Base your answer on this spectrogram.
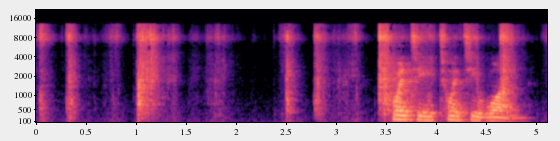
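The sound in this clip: Tarot cards are shuffled and drawn for a reading, giving several sharp, dry snapping and slapping sounds at irregular intervals. A voice then begins speaking.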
